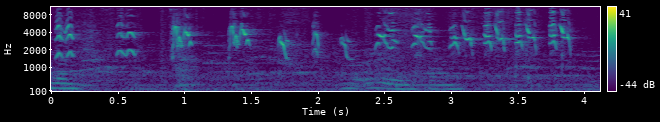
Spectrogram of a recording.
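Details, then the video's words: Male black-naped oriole mimicking other species: a string of short squeaky downslurred chirps, becoming quicker and more crowded toward the end. "Gocor Aneh Kepodang Emas,Bisa Menirukan Suara Burung Lain."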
